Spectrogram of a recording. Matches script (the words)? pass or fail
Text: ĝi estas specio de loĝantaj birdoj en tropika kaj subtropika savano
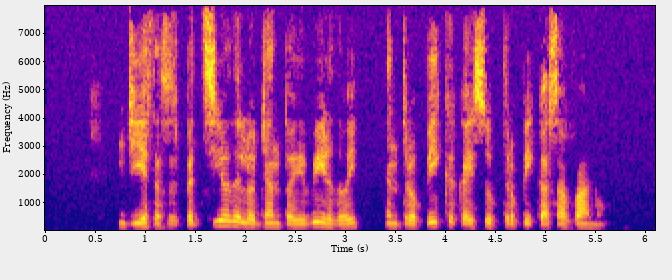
pass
